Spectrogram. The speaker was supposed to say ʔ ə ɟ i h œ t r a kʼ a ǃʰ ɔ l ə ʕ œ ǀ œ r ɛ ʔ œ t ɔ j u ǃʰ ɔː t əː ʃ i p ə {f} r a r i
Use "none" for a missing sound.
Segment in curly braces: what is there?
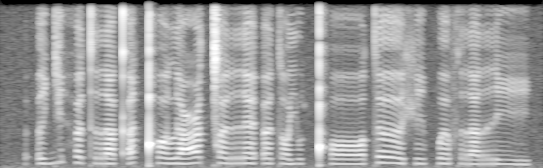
f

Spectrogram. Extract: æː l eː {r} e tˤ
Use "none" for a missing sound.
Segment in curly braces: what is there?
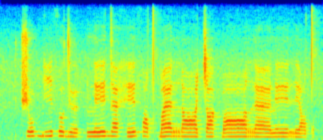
r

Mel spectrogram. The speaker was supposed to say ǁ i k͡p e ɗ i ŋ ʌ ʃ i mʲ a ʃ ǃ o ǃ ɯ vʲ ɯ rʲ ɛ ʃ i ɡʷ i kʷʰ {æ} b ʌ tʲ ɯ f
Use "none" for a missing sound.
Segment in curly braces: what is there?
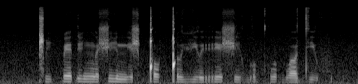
ɛ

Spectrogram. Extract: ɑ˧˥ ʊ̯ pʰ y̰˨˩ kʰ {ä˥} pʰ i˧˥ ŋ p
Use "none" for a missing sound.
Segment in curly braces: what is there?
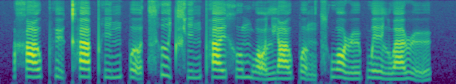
ä˧˥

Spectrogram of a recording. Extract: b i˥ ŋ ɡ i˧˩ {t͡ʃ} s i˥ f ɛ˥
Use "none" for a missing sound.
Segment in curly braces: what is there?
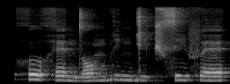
t͡ʃ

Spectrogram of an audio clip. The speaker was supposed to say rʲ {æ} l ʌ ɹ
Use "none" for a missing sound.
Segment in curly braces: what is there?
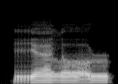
æ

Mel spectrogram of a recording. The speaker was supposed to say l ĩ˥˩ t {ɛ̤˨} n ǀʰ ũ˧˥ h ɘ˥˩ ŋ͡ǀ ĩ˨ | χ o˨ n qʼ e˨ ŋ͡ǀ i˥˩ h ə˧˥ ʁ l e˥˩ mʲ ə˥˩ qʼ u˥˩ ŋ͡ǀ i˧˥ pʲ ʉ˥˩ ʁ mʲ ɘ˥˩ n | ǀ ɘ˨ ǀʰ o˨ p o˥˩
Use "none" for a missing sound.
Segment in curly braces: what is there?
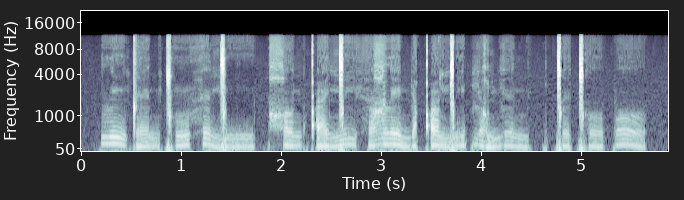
ɛ˨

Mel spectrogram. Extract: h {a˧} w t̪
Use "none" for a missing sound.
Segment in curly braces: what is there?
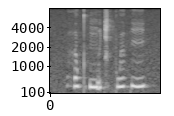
ə˧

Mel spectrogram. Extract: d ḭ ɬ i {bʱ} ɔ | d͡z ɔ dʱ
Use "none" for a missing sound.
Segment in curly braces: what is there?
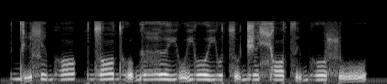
bʱ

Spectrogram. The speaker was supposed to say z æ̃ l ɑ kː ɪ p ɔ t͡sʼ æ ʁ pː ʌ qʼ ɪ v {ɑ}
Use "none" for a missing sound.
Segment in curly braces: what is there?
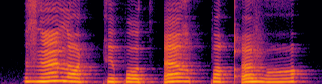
ɑ̤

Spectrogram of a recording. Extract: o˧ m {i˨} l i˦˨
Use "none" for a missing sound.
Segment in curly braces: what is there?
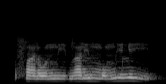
i˦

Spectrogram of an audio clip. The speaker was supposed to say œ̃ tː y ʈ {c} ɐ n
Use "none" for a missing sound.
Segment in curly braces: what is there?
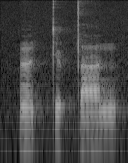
t̪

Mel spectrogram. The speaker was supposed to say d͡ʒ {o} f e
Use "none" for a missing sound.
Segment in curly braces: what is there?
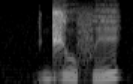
o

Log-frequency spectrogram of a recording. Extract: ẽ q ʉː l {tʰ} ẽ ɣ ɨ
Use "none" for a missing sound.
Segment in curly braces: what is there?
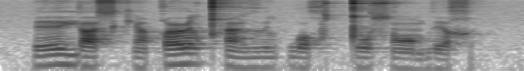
qʰ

